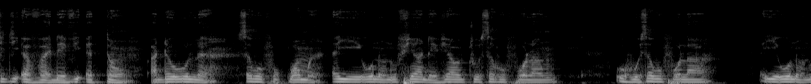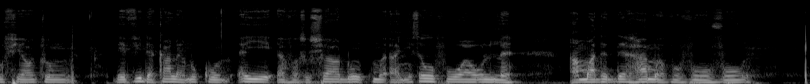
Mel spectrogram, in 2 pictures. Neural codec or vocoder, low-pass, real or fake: vocoder, 44.1 kHz, 128 mel bands every 256 samples, BigVGAN v2; 14.4 kHz; fake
